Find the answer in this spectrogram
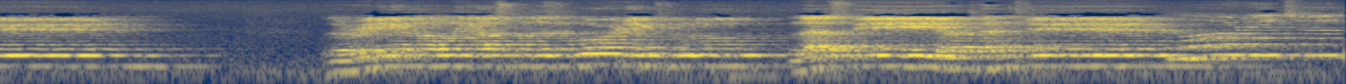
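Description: A man's solo voice chanting Orthodox liturgical chant, holding long sustained notes. It breaks off for about a second near the two-second mark, takes up a new phrase, and steps up in pitch near the end.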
